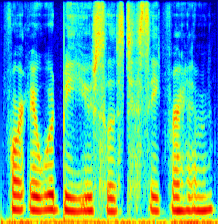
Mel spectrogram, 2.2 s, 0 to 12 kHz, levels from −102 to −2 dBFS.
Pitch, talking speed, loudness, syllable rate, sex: 210 Hz, 245 wpm, -16 LUFS, 5.2 syllables/s, female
